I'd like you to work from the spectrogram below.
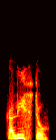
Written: Calisto

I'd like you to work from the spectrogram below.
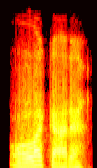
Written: Cara ola

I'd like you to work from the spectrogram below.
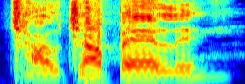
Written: Chau Chau Pele

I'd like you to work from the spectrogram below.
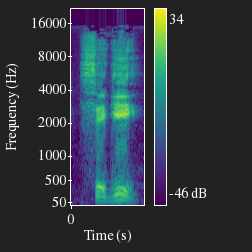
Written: Segui

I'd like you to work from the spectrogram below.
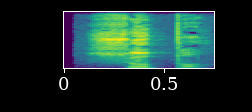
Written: Supo

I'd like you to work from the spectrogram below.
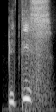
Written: Pitis

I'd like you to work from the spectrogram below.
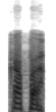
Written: Capa

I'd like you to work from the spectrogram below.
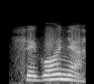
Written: Cegonha

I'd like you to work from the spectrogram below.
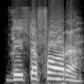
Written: Deita fora

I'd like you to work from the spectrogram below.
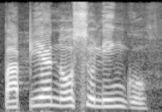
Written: Papia Nosso Lingu

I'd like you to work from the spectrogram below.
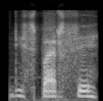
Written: Disparece

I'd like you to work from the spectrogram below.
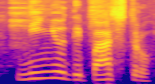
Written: ninho di pastro

